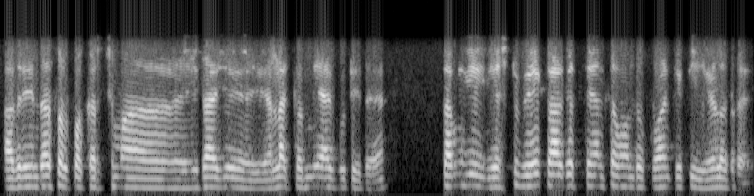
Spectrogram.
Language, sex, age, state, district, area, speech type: Kannada, male, 60+, Karnataka, Chamarajanagar, rural, conversation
